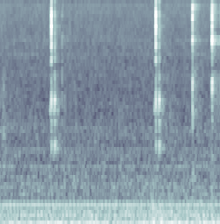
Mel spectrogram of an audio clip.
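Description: Three faint computer mouse clicks over a faint steady hum.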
